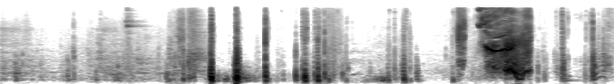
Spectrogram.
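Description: Clear adhesive tape pulled off the roll: a few sharp clicks and crackles, then one loud ripping screech lasting about half a second near the end.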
